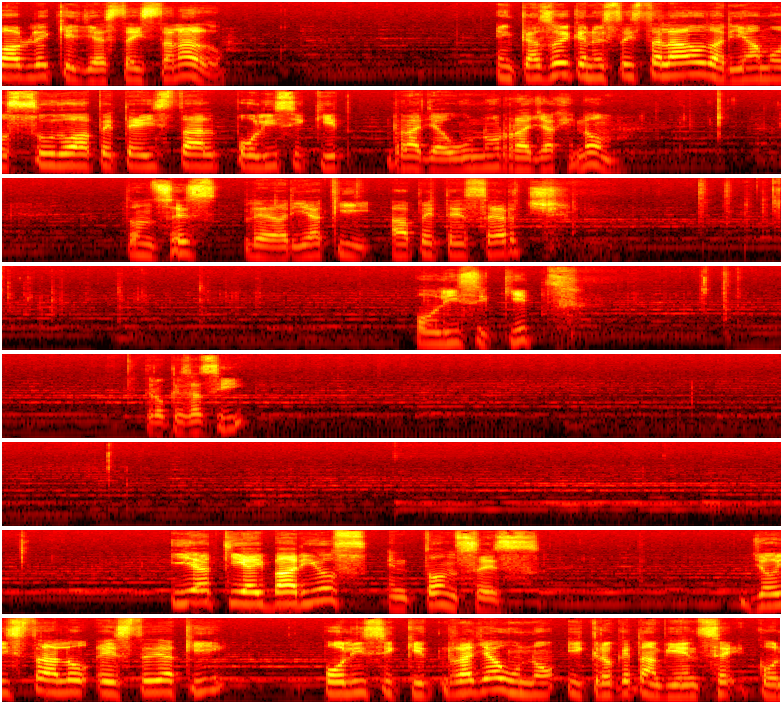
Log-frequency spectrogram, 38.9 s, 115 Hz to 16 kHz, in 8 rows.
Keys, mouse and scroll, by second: 9.1 super+0, 11.0-17.2 typing, 18.8-19.6 typing.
